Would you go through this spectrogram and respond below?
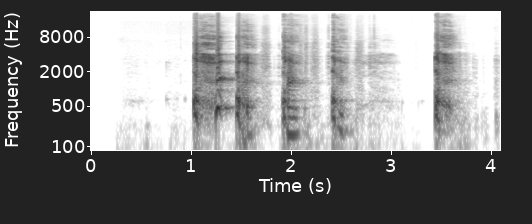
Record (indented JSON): {
  "cough_length": "4.1 s",
  "cough_amplitude": 32491,
  "cough_signal_mean_std_ratio": 0.38,
  "survey_phase": "beta (2021-08-13 to 2022-03-07)",
  "age": "18-44",
  "gender": "Female",
  "wearing_mask": "No",
  "symptom_new_continuous_cough": true,
  "symptom_sore_throat": true,
  "symptom_fatigue": true,
  "symptom_fever_high_temperature": true,
  "symptom_headache": true,
  "symptom_onset": "3 days",
  "smoker_status": "Never smoked",
  "respiratory_condition_asthma": false,
  "respiratory_condition_other": false,
  "recruitment_source": "Test and Trace",
  "submission_delay": "1 day",
  "covid_test_result": "Positive",
  "covid_test_method": "RT-qPCR",
  "covid_ct_value": 19.8,
  "covid_ct_gene": "ORF1ab gene",
  "covid_ct_mean": 21.2,
  "covid_viral_load": "120000 copies/ml",
  "covid_viral_load_category": "Low viral load (10K-1M copies/ml)"
}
